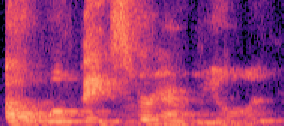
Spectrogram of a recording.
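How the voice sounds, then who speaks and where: A woman's voice: fairly high pitch, animated, normal speed. A woman speaking as a patient on a panel, giving an informal, hesitant personal account. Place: conference room. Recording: echoey room with background noise.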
